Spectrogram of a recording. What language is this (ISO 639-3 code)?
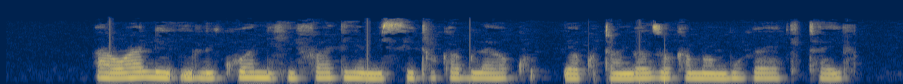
swa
